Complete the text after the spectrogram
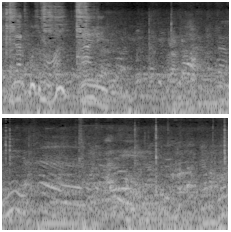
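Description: Several women chat nearby in relaxed voices.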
